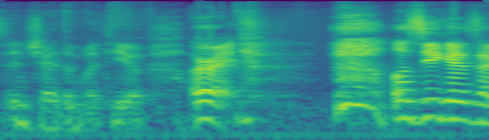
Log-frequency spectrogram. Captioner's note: laughs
